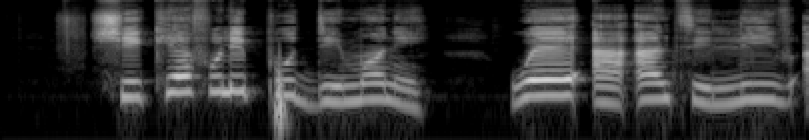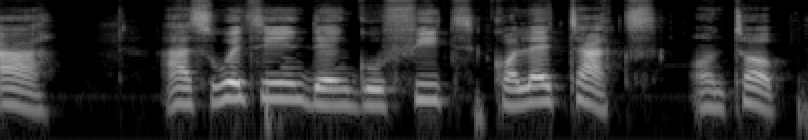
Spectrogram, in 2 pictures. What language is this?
Nigerian Pidgin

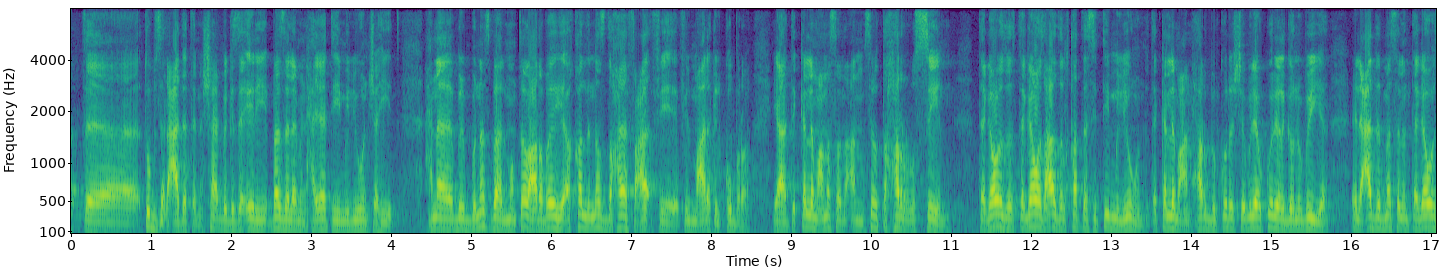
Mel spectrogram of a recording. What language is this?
Arabic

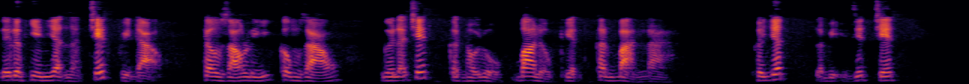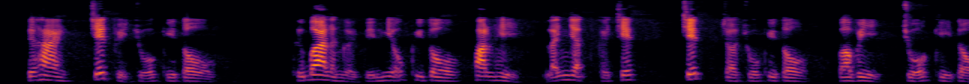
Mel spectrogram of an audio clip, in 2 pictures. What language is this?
Vietnamese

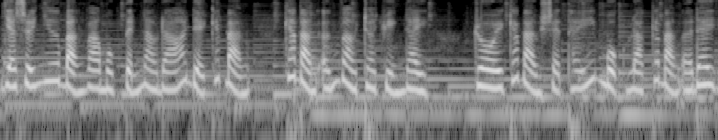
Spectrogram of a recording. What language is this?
Vietnamese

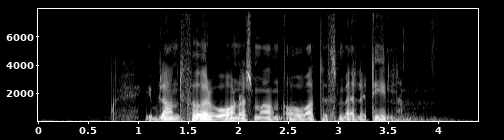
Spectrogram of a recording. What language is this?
Swedish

